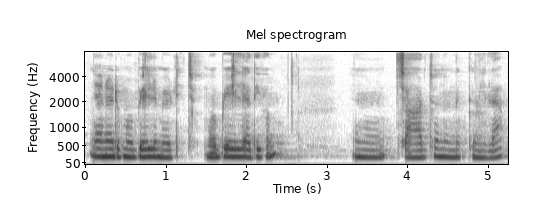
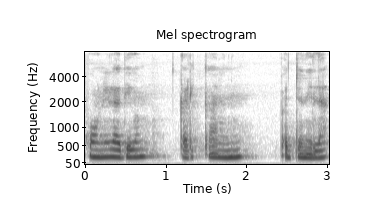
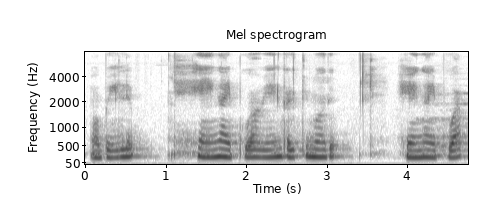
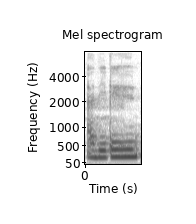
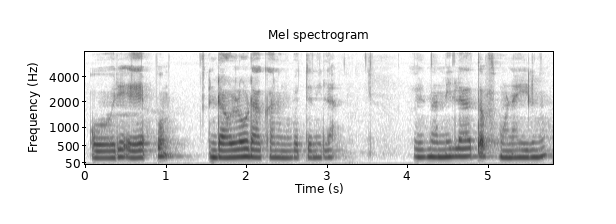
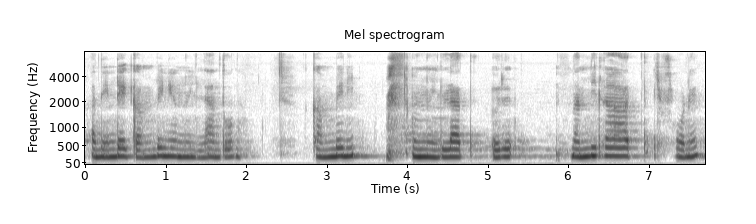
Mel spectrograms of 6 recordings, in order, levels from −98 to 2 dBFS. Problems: low volume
